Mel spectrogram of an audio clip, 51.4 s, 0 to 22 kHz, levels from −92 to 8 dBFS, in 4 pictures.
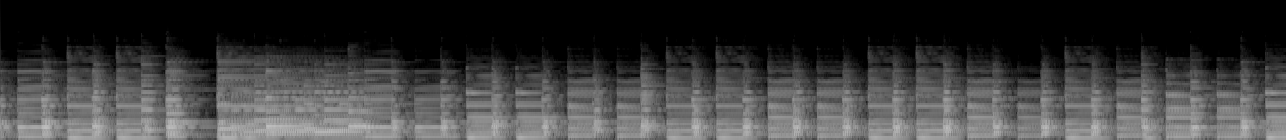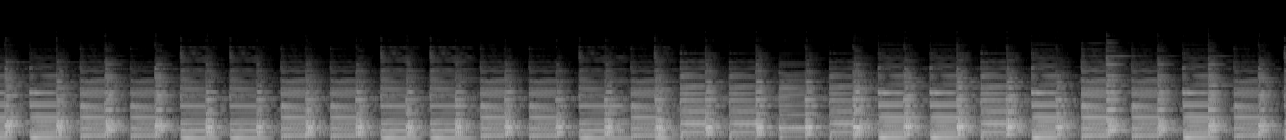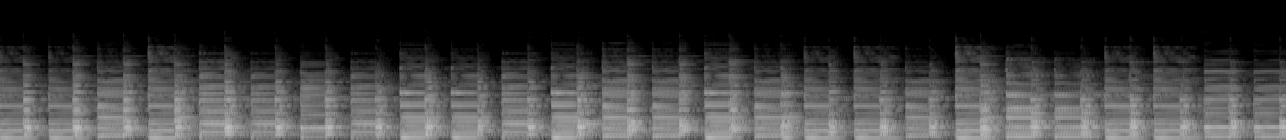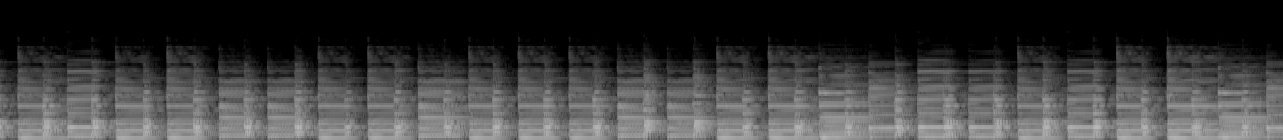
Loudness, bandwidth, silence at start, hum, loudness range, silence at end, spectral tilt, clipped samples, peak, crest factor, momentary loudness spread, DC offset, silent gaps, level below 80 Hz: -28 LUFS; 5.6 kHz; 0 s; none; 3 LU; 0 s; -10.5 dB/octave; under 0.1%; -10 dBFS; 18 dB; 6 LU; under 0.1%; none; -58 dBFS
